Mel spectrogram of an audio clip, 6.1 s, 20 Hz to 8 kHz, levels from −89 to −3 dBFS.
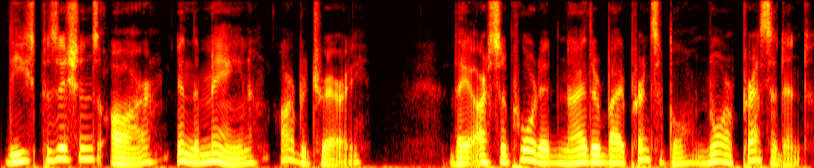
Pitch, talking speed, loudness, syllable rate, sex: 130 Hz, 145 wpm, -17 LUFS, 5.9 syllables/s, male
